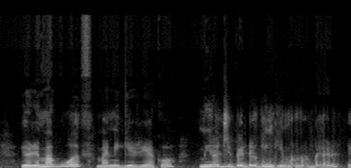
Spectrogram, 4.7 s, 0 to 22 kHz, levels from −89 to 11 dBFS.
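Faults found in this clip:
Speech turns rough and muffled from 2.79 s to end; top end falls from 20 kHz to 8 kHz, worst for 1.43 s. Call bitrate drop: bandwidth estimate fell, encoder starved, consistent with 32 kbps dropping to 8 kbps.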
